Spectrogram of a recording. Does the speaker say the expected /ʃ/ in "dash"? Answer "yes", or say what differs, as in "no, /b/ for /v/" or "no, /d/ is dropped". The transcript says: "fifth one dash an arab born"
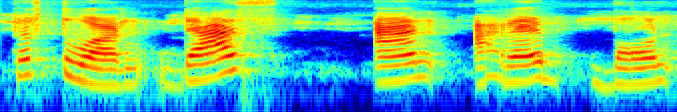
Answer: no, /s/ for /ʃ/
